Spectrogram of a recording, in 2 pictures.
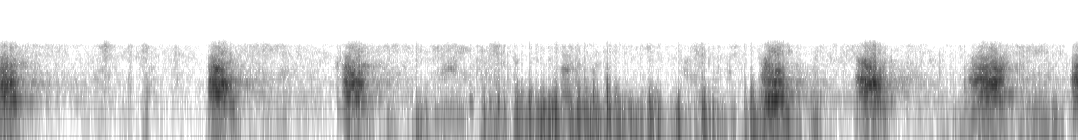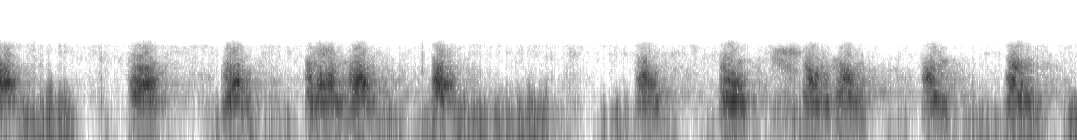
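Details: American Leopard Hound on a roll cage, worked up over a raccoon, barking repeatedly in loud irregular bursts, with a rough rustling or scraping stretch near the start.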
